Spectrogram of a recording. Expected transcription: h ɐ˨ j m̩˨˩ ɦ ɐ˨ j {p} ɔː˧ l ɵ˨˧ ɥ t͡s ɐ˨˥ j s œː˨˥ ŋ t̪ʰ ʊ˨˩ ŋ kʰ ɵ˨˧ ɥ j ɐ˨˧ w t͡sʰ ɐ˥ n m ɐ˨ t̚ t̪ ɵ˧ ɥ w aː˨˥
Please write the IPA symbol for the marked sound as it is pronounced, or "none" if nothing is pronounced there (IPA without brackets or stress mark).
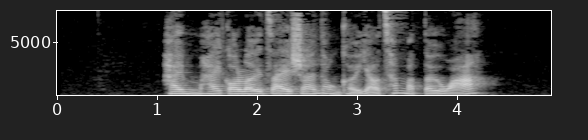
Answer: k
